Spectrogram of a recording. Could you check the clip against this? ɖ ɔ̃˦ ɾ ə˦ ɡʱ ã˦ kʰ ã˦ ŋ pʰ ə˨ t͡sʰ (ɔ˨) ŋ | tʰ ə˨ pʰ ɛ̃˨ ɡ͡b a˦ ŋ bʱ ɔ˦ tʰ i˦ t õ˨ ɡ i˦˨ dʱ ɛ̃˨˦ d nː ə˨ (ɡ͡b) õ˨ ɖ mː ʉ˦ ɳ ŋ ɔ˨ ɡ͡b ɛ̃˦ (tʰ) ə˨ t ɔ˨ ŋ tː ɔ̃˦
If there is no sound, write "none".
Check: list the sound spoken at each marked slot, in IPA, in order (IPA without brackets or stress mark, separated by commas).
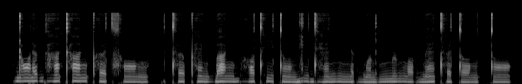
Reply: ɔ̃˨, ɡ͡b, tʰ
